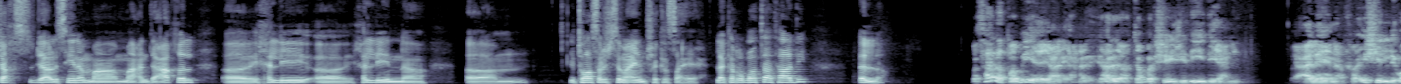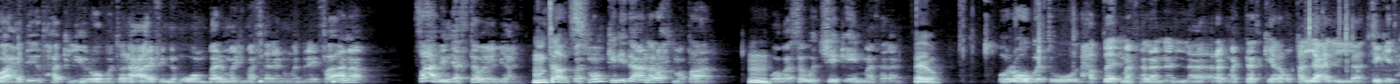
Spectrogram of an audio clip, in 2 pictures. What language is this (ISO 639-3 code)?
ara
